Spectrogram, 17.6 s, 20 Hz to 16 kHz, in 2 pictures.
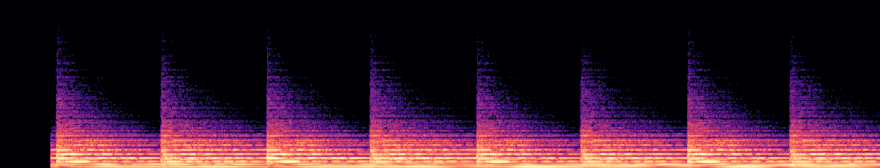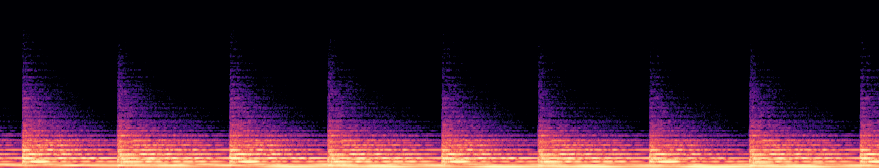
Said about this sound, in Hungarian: Most a következőkben a Nyíregyházára utazunk gondolatban, ahol a Társszékesegyháznak a 770 kg-os harangját fogjuk tőle hallani, E1 alaphangú, és 1947-ben, tehát már a II. Világháború után öntötte Szlezák Rafael Rákospalotán.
